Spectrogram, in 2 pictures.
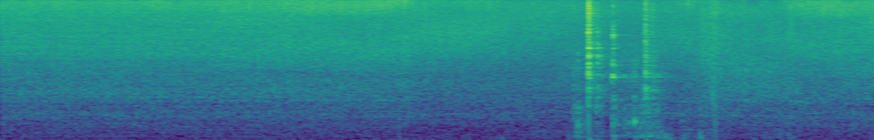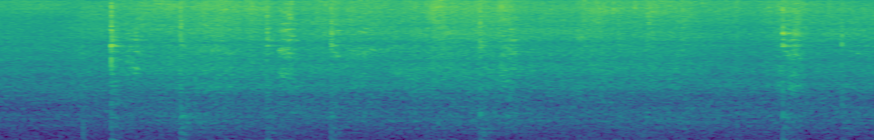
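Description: Salmon and mushrooms sizzling in frying pans on a gas hob. About four and a half seconds in comes a brief clatter of knocks. From about seven seconds the sizzling is louder, with the clicks and scrapes of a utensil stirring the mushrooms as they brown in the pan.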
